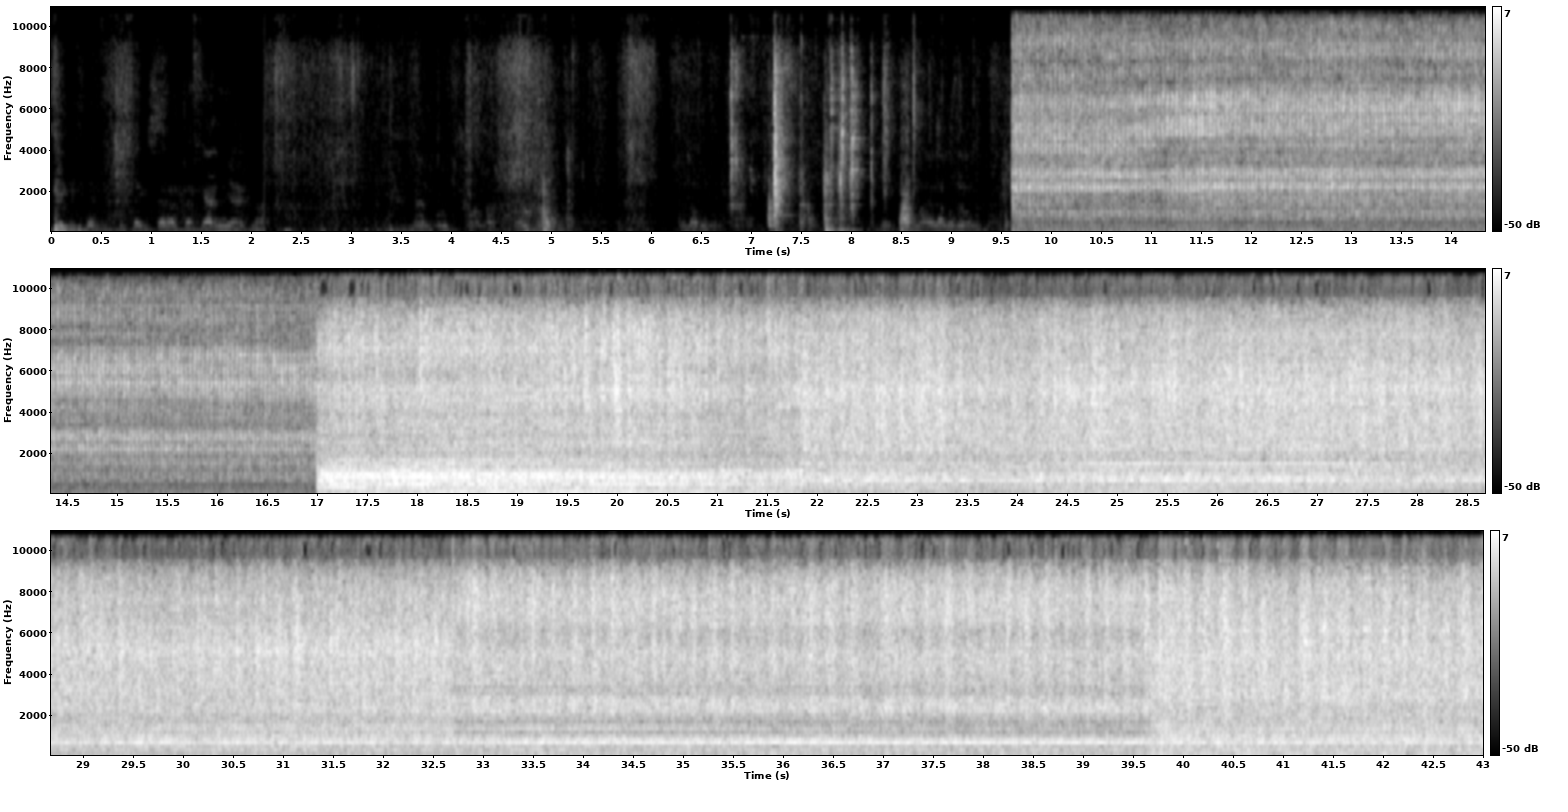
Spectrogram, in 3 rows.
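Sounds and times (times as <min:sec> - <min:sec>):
mechanical whine: 0:17.0 - 0:43.0
threshing machine drone: 0:17.0 - 0:43.0.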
